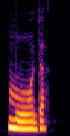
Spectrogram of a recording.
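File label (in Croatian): "moda", Croatian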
